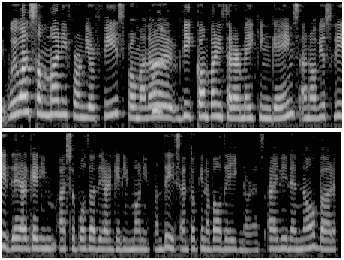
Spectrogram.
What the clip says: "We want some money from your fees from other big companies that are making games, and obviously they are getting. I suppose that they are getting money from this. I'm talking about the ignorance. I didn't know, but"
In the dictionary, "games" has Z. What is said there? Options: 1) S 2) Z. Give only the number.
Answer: 1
